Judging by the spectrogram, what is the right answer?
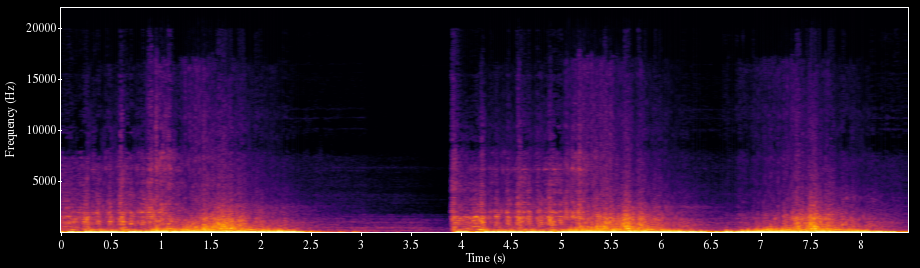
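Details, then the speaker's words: VW MK4 R32 twin-turbo on new ECU and wiring, first start: revs hunt and surge, nearly die, then flare again. Running very badly; owner suspects an air leak or too much fuel to the injectors. "obviously it's running really really bad sounds like there's um some sort of air leak or I personally think there might be too much fuel going to the injectors"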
